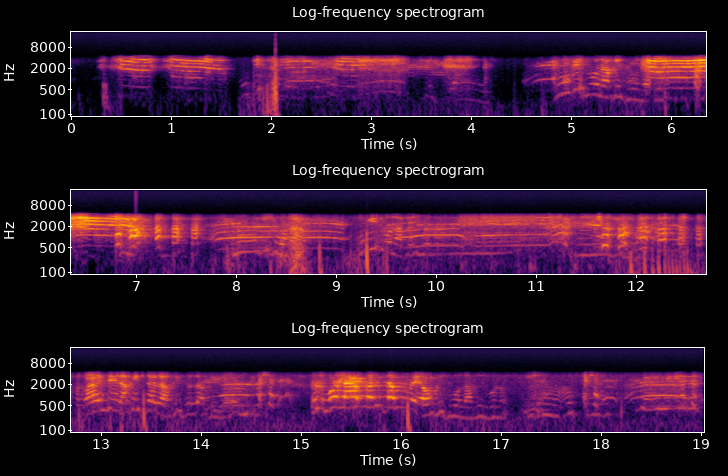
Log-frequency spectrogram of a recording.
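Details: Five-month-old baby girl crying: repeated rising and falling wails with short breaths between them; ordinary infant crying.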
